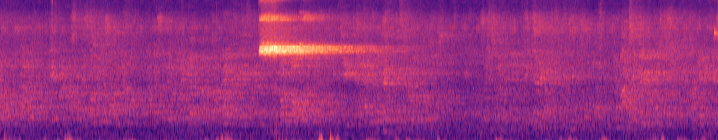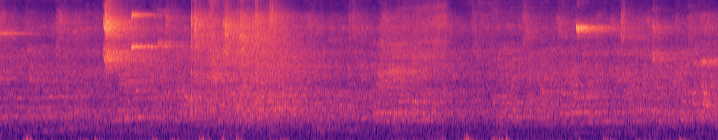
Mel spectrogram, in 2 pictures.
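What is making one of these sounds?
Sneakers squeak on a gym floor in a large echoing hall.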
